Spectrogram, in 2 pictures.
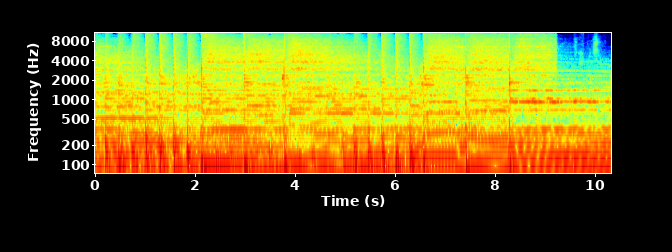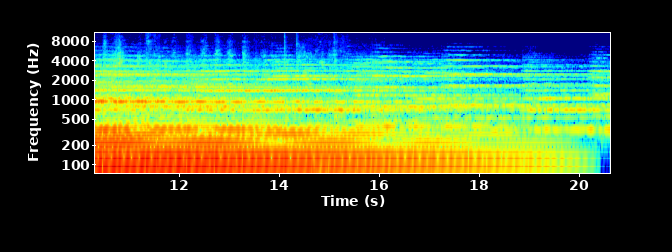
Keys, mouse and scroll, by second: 8.8 shift+a, 13.3 a, 15.0 ctrl+z, 15.8 s, 19.6-20.2 scroll down 4, 20.2-20.6 middle drag.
